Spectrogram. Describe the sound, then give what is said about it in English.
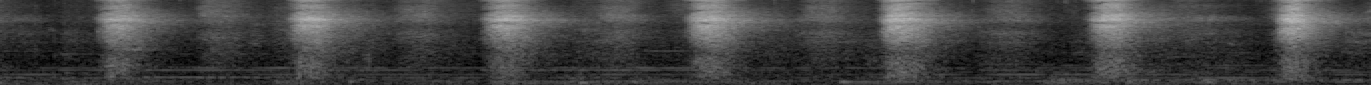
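Rapid breathing exercise with twisting: seven sharp, forceful exhales at an even pace of about one per second, each a short breathy burst with quiet inhalation between. “So we're twisting to the left, passive inhalation, out to the right and breathe out. Good. And we're going to speed it up. So getting it nice and rapid.”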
